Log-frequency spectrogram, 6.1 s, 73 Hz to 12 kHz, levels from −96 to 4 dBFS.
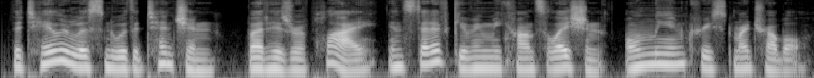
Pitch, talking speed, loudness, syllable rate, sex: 150 Hz, 165 wpm, -21 LUFS, 5.8 syllables/s, male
